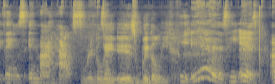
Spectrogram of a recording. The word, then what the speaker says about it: Wrigley: with a W, but he's kind of a silent W because we hear the sound, but his name is Wrigley, and it's spelled W-R-I-G-L-E-Y.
